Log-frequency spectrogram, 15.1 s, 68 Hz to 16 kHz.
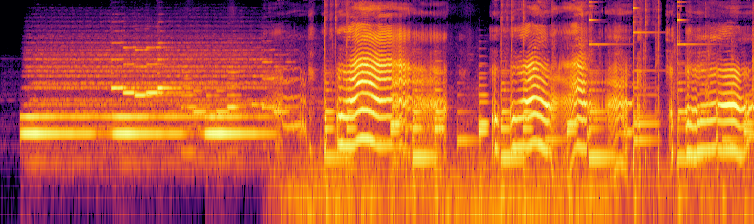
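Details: A 32-day-old baby boy cries and fusses, with wavering cries after gentle music; newborn crying.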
